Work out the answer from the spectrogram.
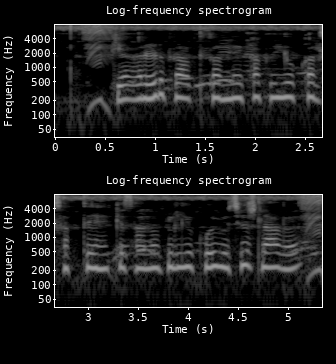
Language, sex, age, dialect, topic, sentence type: Hindi, female, 18-24, Kanauji Braj Bhasha, agriculture, statement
